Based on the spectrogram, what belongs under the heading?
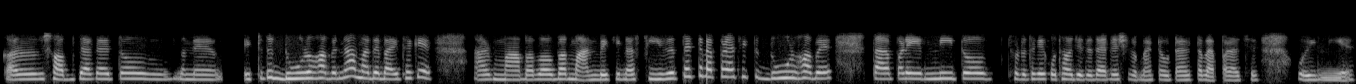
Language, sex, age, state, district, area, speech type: Bengali, female, 18-30, West Bengal, Darjeeling, rural, conversation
